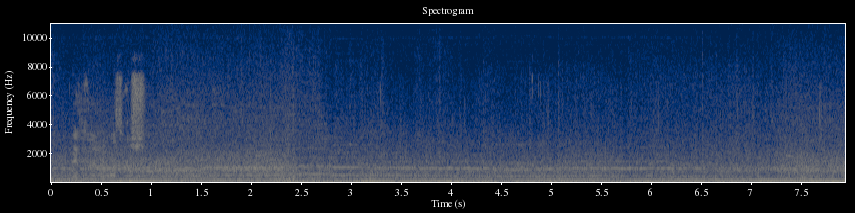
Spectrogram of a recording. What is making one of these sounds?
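Tyres rumble over a rough dirt track.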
